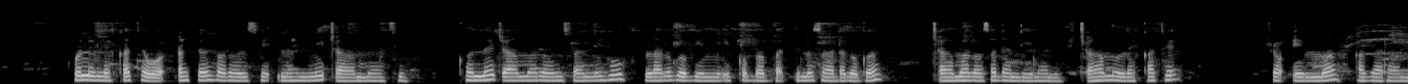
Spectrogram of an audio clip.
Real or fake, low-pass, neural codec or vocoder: real; 7.2 kHz; none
